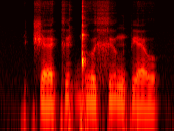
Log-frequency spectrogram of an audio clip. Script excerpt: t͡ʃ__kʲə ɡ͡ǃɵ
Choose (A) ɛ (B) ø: A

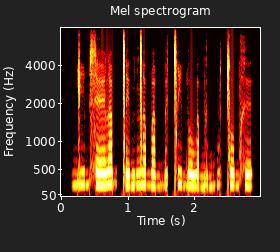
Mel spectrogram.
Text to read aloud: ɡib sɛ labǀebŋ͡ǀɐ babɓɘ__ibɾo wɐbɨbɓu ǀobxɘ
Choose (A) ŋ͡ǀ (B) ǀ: B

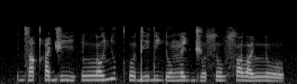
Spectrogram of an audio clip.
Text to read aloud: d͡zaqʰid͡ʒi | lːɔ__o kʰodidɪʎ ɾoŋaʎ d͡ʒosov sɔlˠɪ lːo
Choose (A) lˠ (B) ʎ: B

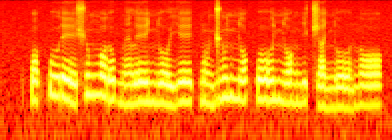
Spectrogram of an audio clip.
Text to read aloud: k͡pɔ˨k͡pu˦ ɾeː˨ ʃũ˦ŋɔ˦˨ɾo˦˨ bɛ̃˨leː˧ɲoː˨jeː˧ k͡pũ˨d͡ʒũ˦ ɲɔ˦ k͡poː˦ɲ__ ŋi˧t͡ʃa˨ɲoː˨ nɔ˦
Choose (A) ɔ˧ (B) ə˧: A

